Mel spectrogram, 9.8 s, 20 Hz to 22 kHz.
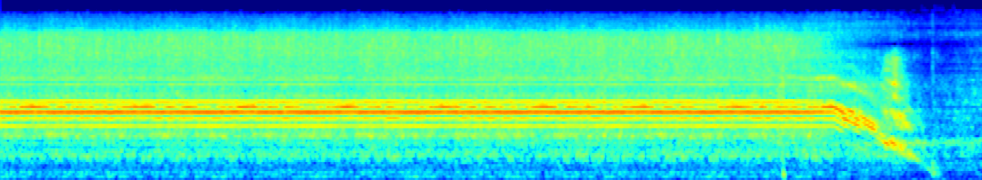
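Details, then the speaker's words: BBS02 mid-drive e-bike motor, rotor repaired with JB Weld after 72V damage, spun on stand: loud stacked whine, oscillating, spinning down, stall timeout triggering; cause unclear, owner suspects free-wheeling current setting. "I think that noise like it just sounds really loud now it's working but it seems really loud"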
